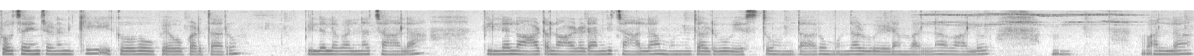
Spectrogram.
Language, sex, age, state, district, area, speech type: Telugu, female, 30-45, Andhra Pradesh, Visakhapatnam, urban, spontaneous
